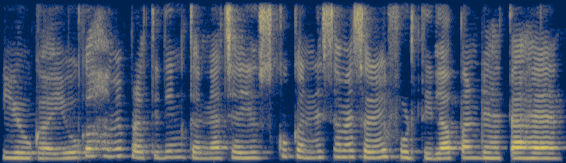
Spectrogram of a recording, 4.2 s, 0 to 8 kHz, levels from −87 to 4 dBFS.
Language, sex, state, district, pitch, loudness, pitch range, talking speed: Hindi, female, Uttar Pradesh, Varanasi, 275 Hz, -21 LUFS, 260-305 Hz, 195 wpm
